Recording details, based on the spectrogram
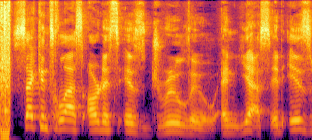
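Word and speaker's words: Droeloe: Second to last artist is Drew Liu, and yes, it is pronounced that way, Drew Liu, like the word true, confirmed by the artists themselves. Not Drolo or anything like that.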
